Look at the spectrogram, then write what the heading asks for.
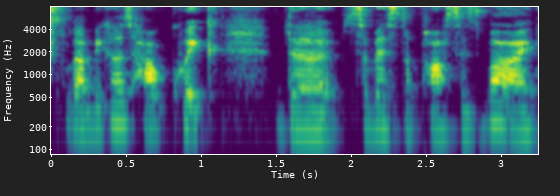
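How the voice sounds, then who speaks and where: A woman speaks in a fairly low, somewhat breathy voice with flat, monotone intonation. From England. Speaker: law graduate and tutor; tutor. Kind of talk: educational vlog. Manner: fast. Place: home room. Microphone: phone near.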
